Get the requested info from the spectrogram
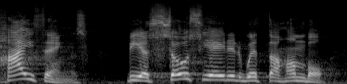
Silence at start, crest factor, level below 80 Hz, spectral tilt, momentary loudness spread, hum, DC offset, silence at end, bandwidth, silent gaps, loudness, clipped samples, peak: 0 s; 18 dB; -56 dBFS; -4 dB/octave; 9 LU; none; under 0.1%; 0.25 s; 18.5 kHz; none; -24 LUFS; under 0.1%; -6 dBFS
